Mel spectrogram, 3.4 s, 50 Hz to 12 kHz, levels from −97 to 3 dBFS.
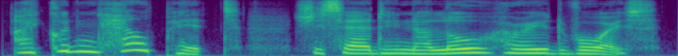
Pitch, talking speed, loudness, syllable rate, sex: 245 Hz, 195 wpm, -15 LUFS, 4.4 syllables/s, female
